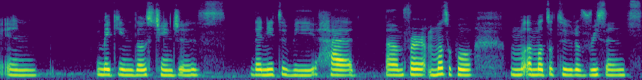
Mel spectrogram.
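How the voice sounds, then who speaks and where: A woman speaks very slowly with a fairly high pitch and a dark, mellow tone. Her intonation stays monotone and flat. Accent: American. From Southern California and Colorado. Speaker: student podcaster. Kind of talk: monologue podcast introduction.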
